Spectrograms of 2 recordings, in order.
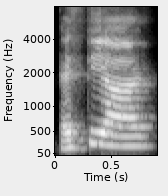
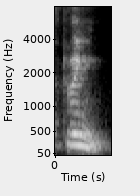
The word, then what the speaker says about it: str: is str and moreover many of students they pronounce it as string. Guys there is no data type in python called as string. It is str.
